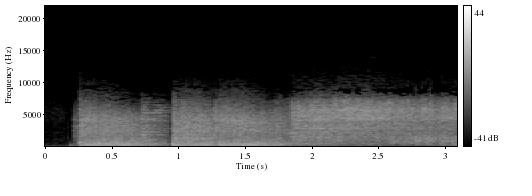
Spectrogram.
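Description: Loud gunshots burst out suddenly, a sharp crack followed by a second blast, then a dense, sustained crackling roar of noise that carries on without any talking.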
